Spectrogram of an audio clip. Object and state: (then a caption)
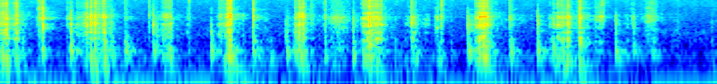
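Wooden relief carving panel. A carving knife cuts and scrapes a small, flat, solid light-wood board carved with a rose-leaf relief while the other hand holds it down. Short, dry, bright scraping and shaving strokes come in quick irregular bursts, with almost no low end and no ring after each cut.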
